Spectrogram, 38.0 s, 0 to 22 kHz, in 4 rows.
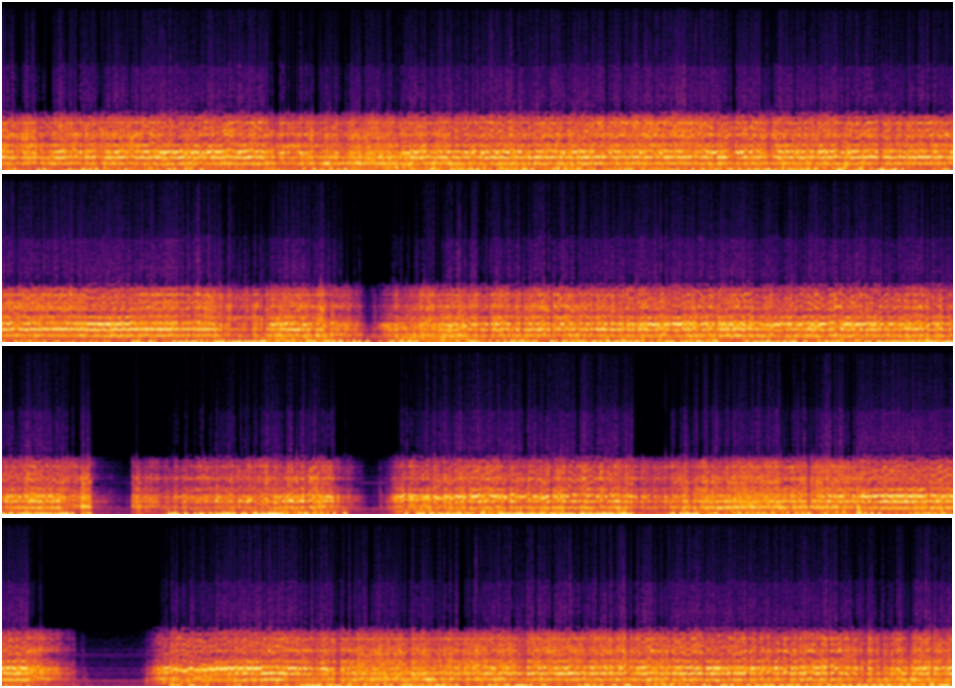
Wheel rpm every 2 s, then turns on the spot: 230, 220, 220, 230, 230, 220, 150, 220, 210, 180, 140, 130, 210, 220, 110, 160, 220, 230, 220.
none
